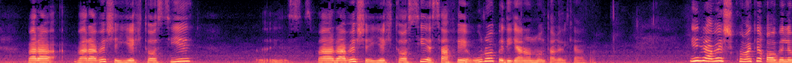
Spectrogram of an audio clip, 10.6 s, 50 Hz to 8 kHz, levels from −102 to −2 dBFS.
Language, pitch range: Persian, 190-270 Hz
